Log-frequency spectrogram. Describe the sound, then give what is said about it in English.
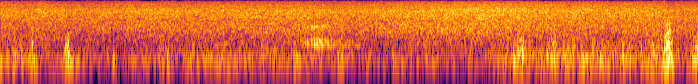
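Outdoor wind buffeting a microphone, a continuous rushing, rumbling roar with low booming gusts that swell and ebb, including a stronger burst near the end. “This wind is really fun to talk over.”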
